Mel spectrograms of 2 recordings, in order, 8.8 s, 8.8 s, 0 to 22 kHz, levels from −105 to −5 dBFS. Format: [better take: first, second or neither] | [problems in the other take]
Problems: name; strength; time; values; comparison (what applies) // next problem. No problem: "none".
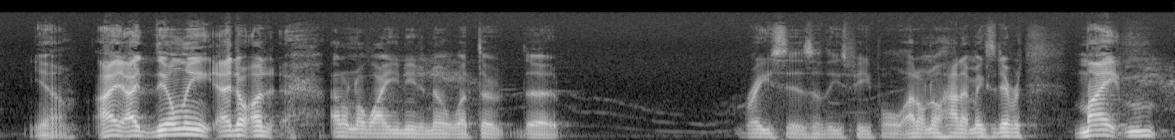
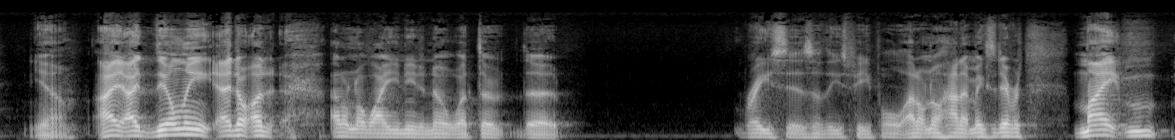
second | hiss; faint; throughout; 30 dB below the speech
